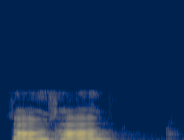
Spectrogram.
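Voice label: "breakfast", Mandarin; zao3can1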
